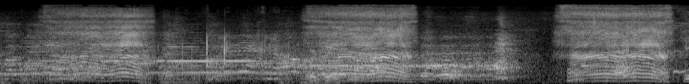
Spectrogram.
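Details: Long, rough snoring sounds with a tonal, whistling edge on each breath, about two to three seconds apiece; snoring.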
